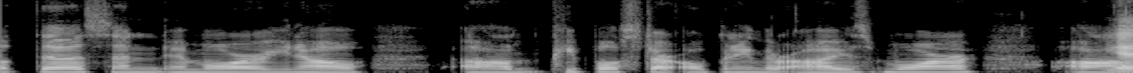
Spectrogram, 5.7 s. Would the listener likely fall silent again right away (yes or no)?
no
